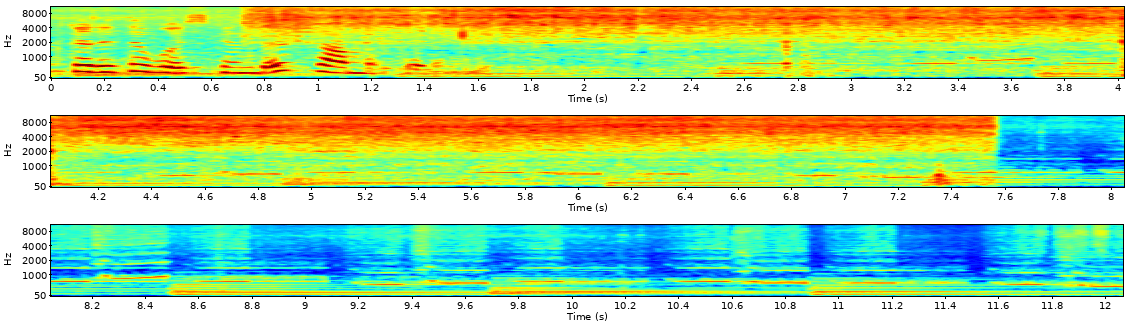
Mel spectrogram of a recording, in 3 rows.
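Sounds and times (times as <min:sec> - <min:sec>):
soft background music: 0:00.0 - 0:12.0
vegetables sizzling in hot oil: 0:00.5 - 0:07.6.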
